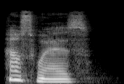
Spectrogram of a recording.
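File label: "housewares", British English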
